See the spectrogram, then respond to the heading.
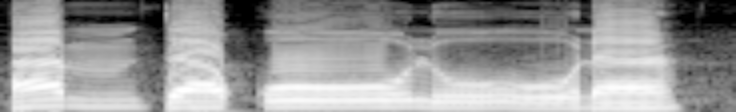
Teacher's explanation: Kemudian belafal mim, jelaskan dia mimnya karena dia bacaan izhar syafawi · Kemudian sama panjang antara ku dengan lu karena ia mad tabi'i.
